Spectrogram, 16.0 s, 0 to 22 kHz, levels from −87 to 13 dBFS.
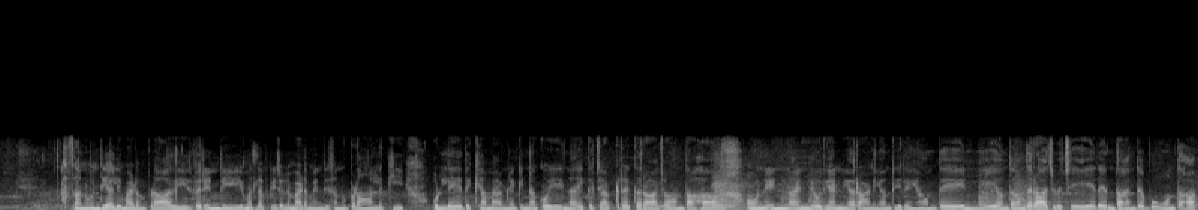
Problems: constant background noise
